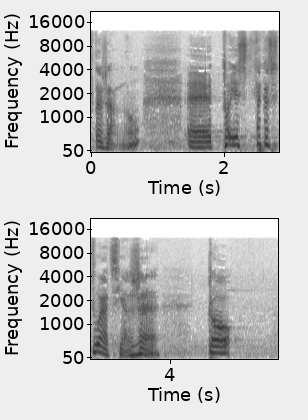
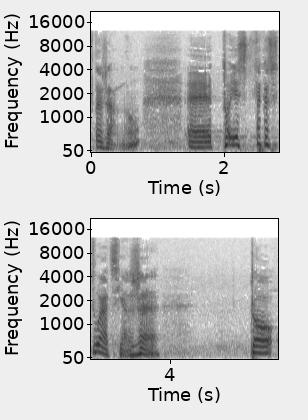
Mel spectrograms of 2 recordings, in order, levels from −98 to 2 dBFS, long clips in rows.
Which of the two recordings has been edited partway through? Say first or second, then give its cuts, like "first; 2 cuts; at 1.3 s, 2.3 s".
first; 1 cut; at 4.3 s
